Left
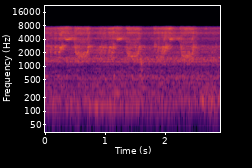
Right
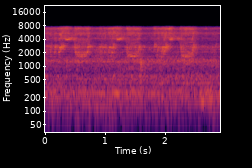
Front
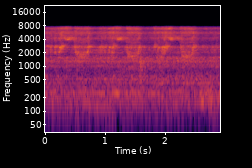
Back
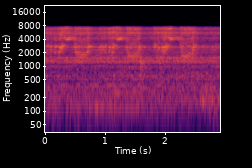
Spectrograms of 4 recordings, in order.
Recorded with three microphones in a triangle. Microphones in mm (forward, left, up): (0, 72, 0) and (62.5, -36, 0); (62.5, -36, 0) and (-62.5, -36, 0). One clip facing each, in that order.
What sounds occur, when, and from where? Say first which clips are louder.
0.0 s an insect: right 3 dB, front 1 dB; 40° right, 3 m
